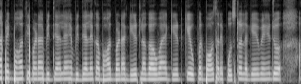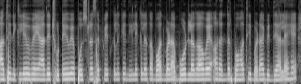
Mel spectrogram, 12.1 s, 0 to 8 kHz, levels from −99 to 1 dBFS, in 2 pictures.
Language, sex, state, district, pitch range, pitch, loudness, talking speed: Hindi, female, Bihar, Sitamarhi, 180-190 Hz, 185 Hz, -20 LUFS, 265 wpm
